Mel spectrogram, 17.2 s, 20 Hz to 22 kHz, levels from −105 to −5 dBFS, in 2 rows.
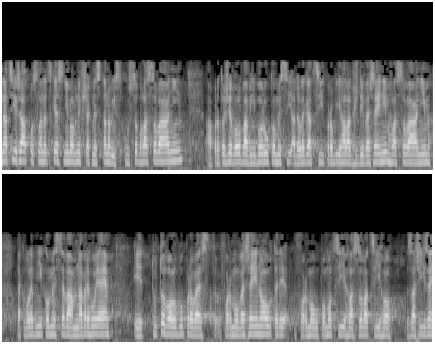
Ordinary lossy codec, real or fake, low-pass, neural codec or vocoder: MP3, 24 kbps; fake; 7.2 kHz; codec, 16 kHz, 4.8 kbps, FACodec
